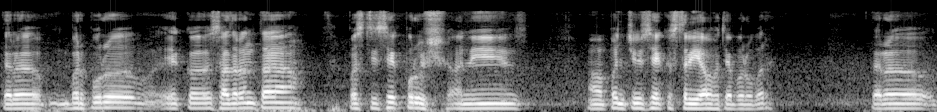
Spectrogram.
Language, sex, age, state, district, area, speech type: Marathi, male, 60+, Maharashtra, Osmanabad, rural, spontaneous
